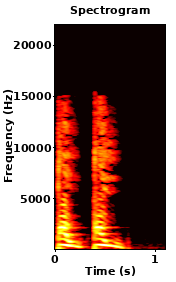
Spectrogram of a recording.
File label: laser guns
